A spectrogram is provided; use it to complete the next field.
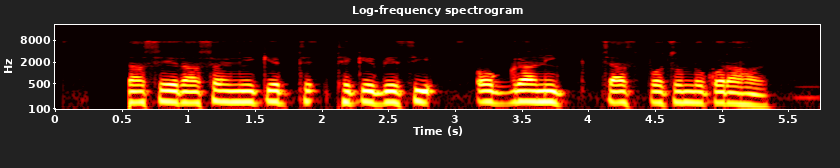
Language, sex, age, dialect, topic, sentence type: Bengali, male, 18-24, Standard Colloquial, agriculture, statement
